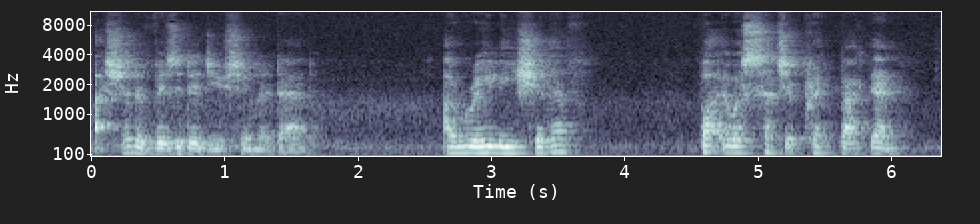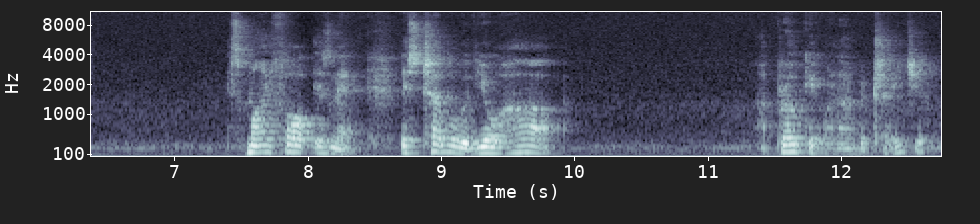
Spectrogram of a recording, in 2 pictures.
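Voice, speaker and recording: A man voicing a regretful, emotional young dead man in an audiobook, speaking haltingly and correcting himself. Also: medium pitch, fairly bright tone, echoey room, poor audio. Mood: self-blaming. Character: regretful young dead man, tender son turning desperate.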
